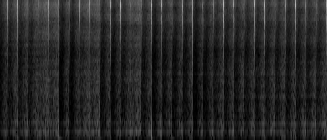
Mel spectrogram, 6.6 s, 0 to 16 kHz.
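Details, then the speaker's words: Rapid, steady snapping pulses, about 73 a minute, over a constant hum of air cooling; a tattoo removal laser firing on a woman's chest during her second removal session, applied after numbing cream. "Fair warning, this segment is seven very long and painful minutes primarily of laser."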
